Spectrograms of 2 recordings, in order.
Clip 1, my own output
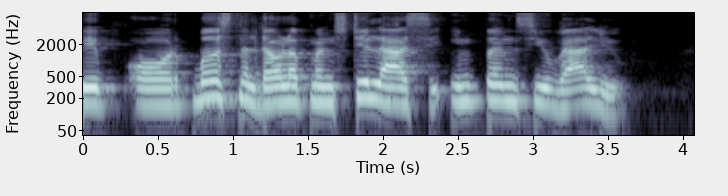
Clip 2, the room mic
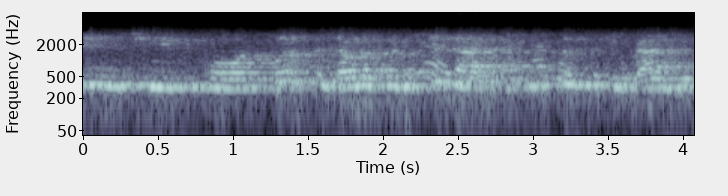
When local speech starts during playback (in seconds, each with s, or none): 2.0 s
